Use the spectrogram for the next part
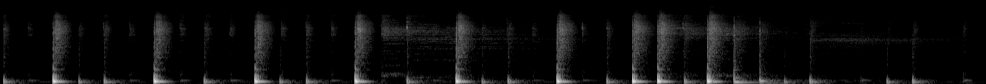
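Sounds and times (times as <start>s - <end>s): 
dry snare drum top: 0.0s - 9.8s.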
